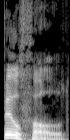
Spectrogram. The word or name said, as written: billfold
